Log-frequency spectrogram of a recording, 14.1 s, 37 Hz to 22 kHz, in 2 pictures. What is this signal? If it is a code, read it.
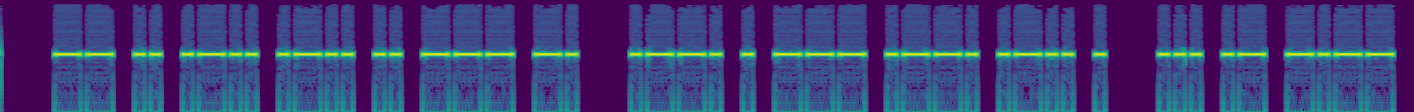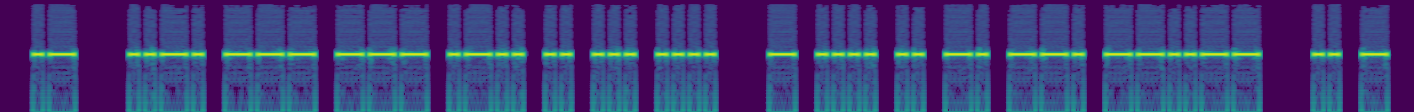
Morse code, heard as a keyed tone, about 30 wpm, 1000 Hz. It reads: MILLION PEOPLE SAY A FOOLISH THING, IT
